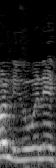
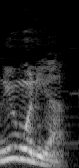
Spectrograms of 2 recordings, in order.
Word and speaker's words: pneumonia: grip শোক নিউমোনিয়া নিউমোনিয়া উচ্চারণে খেয়াল করো নিউমোনিয়া কিন্তু পি দিয়ে শুরু হয় লিখতে আমরা উচ্চারণ করব নিউমোনিয়া কিন্তু বানানটা দেখো PNEUMONIA PNEUMONIA কিন্তু উচ্চারণ করব নিউমোনিয়া ফুসফুসের রোগ পেনিসিলিন PNICILLIN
